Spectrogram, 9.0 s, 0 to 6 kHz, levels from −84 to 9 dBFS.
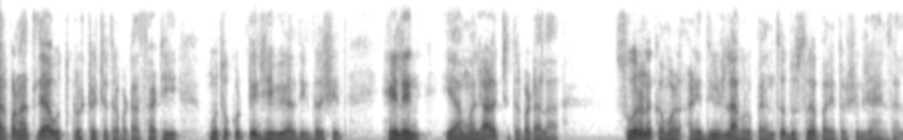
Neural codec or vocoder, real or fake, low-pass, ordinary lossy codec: none; real; 5.4 kHz; Opus, 32 kbps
